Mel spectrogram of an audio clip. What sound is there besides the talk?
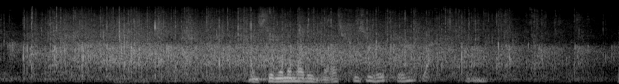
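audience applause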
